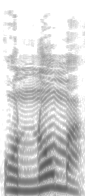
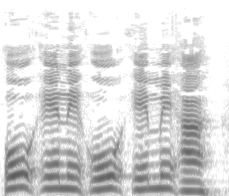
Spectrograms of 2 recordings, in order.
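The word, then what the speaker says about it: ὄνομα: Y la palabra es onoma, así se escribe, O-N-O-M-A, onoma.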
